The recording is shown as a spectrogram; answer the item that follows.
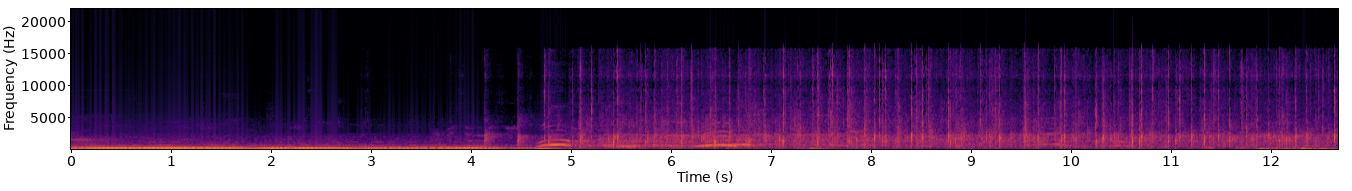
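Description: A live band's held final chord rings on and cuts off about four and a half seconds in. The audience then claps and cheers, with a few short whoops rising and falling in pitch.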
